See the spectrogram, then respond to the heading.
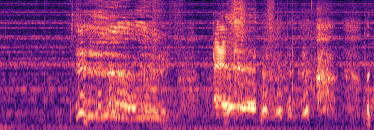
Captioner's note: crying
